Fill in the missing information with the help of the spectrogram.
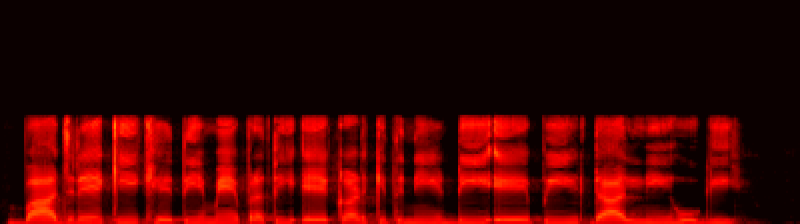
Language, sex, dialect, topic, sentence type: Hindi, female, Marwari Dhudhari, agriculture, question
